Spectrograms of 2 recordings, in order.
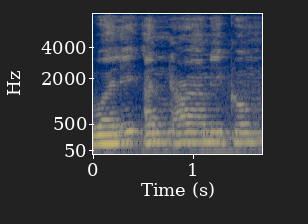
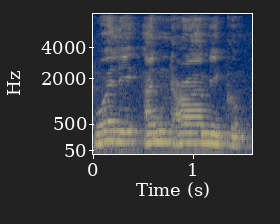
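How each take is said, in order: No difference in how they are said.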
